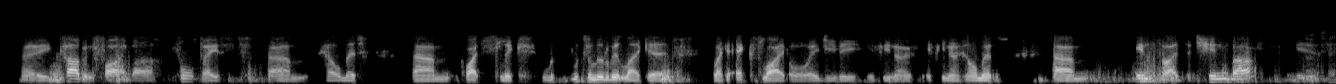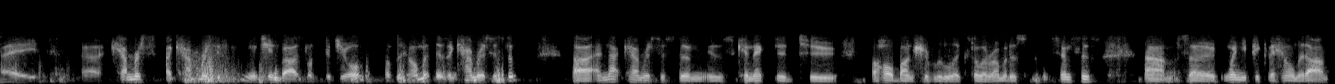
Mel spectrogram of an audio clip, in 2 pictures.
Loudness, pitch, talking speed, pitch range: -23 LUFS, 100 Hz, 175 wpm, 90-130 Hz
